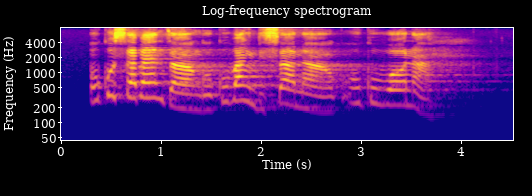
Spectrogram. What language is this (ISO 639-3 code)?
nbl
